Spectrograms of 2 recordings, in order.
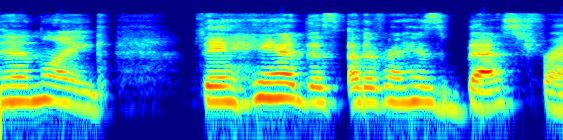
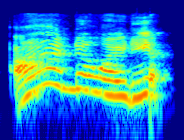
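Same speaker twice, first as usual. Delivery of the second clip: hiccups; 8 semitones higher, faster than usual. Real, not acted. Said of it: "I have the hiccups, guys".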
